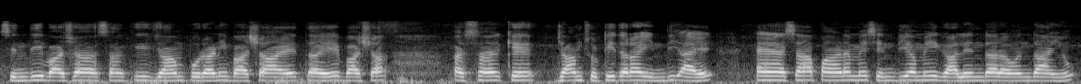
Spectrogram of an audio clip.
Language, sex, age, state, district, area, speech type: Sindhi, male, 18-30, Maharashtra, Mumbai Suburban, urban, spontaneous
